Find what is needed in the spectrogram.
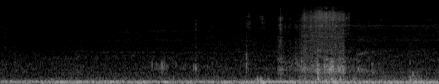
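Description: Steady low hum of the 2011 Chevrolet Cruze's Ecotec four-cylinder engine idling quietly, heard from beside the open rear door. A short rustle about three seconds in.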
